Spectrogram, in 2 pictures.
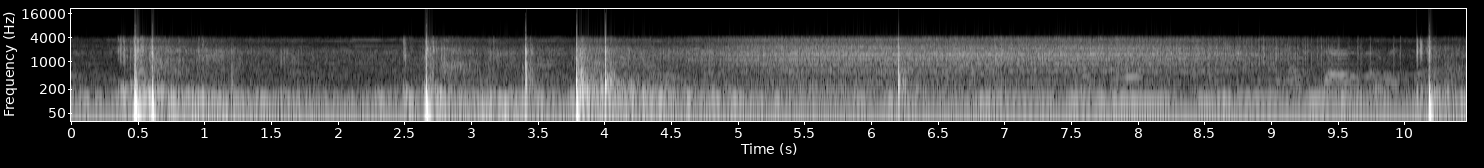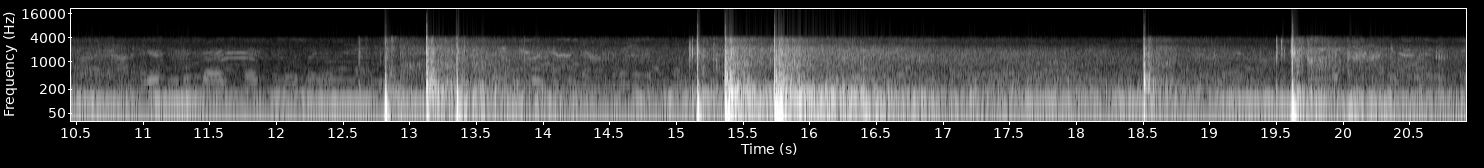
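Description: Aerial fireworks shells bursting overhead: a string of about fifteen sharp bangs, several coming in quick pairs and clusters.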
